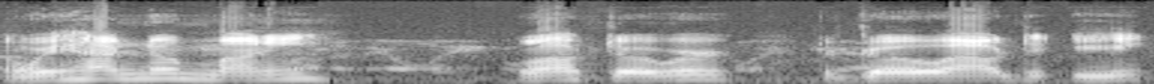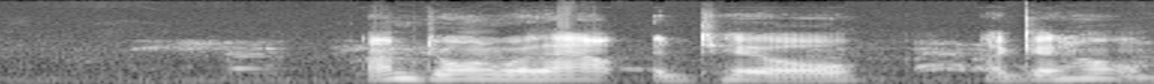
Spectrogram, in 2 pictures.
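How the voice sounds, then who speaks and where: With noticeable background noise behind him, a man with a high voice speaks fairly slowly and with fairly even intonation, leaving long, frequent pauses. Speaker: evangelist preacher. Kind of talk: casual talk to camera.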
